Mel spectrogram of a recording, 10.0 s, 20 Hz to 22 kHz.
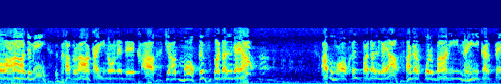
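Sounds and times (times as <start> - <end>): man's voice: 0.0 - 5.6, 6.4 - 10.0
tape hiss: 0.0 - 10.0.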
